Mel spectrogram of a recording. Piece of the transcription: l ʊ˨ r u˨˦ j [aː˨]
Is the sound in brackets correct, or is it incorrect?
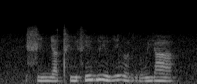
incorrect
